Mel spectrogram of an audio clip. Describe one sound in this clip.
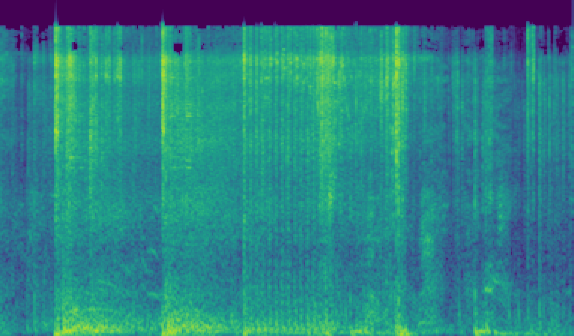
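Explosions thud with a deep rumble.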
